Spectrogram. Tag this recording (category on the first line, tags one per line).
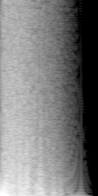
Instrument samples > Synths / Electronic
bass
additive-synthesis
fm-synthesis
